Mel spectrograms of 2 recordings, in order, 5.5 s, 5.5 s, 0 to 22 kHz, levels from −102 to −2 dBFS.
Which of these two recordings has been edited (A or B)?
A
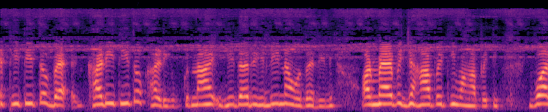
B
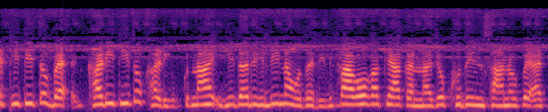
B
